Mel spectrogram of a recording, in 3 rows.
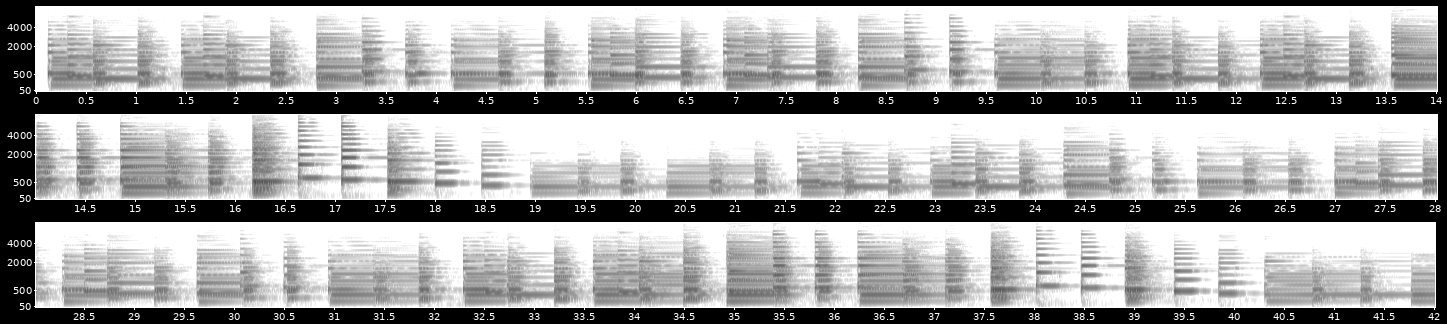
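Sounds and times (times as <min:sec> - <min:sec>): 
Viennese waltz music: 0:00.6 - 0:42.0.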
